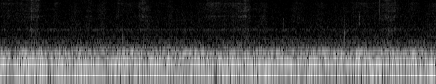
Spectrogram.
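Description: Faint, soft rustling of super bulky acrylic-wool yarn being pulled through loops on a crochet hook while single crochet stitches are worked, over a steady low hum.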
